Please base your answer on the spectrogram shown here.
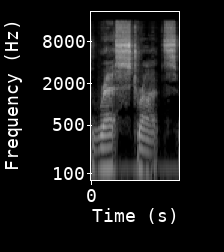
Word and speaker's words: restaurants: Restaurants, restaurants, restaurants. Estas vocales no se pronuncian aquí.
